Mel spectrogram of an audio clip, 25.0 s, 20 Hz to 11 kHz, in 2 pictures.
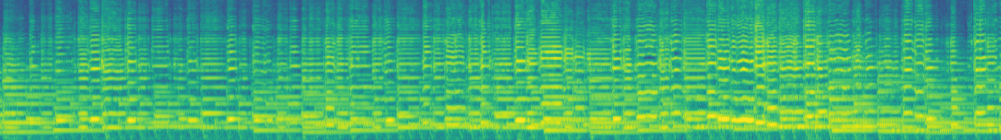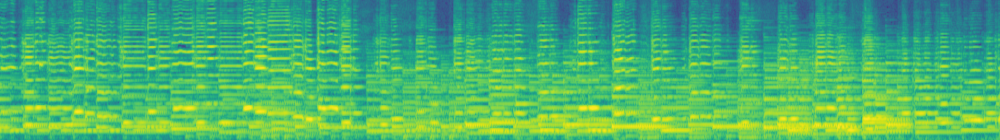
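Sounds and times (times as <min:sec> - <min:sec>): keyboard accompaniment: 0:00.0 - 0:25.0
violin melody: 0:00.0 - 0:25.0.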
